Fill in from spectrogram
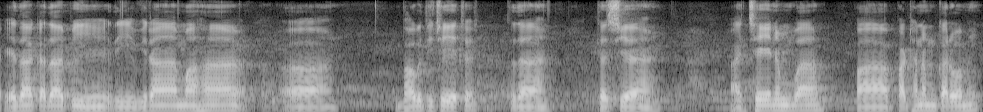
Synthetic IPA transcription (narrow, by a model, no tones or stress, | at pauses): ḛd̪aːkɐd̪aːpiḭd̪iʋiɾaːmɐɦɐ | bʱɐʋɐt̪it͡ʃeːt̪ɐt̪ɐt̪ʰaː | t̪ɐsjɐ | ɐ̰dd͡ʒɐjɐnɐmʋaː | papɐʈʰɐnɐmkɐɾoːme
